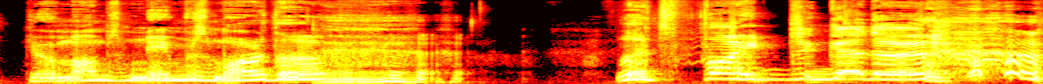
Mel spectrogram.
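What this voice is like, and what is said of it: Batman character voice impression. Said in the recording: “not my best Batman impression”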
